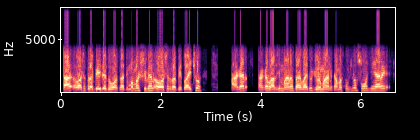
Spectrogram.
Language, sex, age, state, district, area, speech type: Kashmiri, male, 30-45, Jammu and Kashmir, Kulgam, urban, conversation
